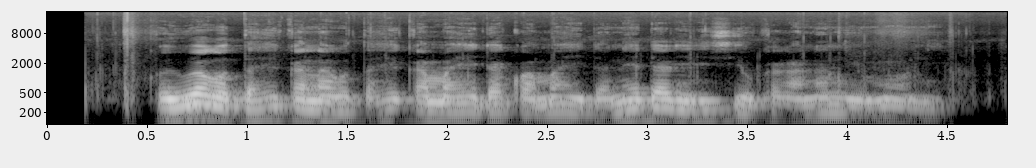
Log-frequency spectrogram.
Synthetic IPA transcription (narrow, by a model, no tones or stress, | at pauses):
koɾwaɣotaɦekanaɣotaɦekamahedakwamahedanɛdaɾeɾesiokaɣananemɔne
